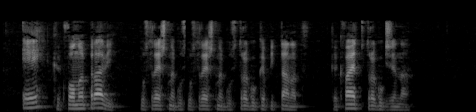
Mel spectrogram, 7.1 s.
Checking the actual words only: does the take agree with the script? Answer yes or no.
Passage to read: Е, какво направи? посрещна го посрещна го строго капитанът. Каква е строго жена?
yes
